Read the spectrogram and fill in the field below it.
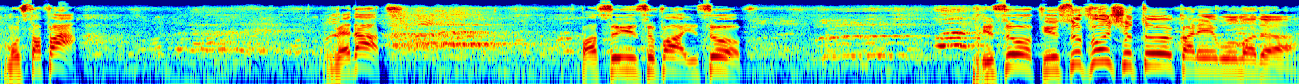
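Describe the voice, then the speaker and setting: A man's voice: high-pitched, expressive, takes it slowly, long pauses. A man giving live play-by-play football commentary in short, clipped phrases, calling out player names. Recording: crowd and outdoor urban noise behind. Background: crowd at an outdoor match.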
